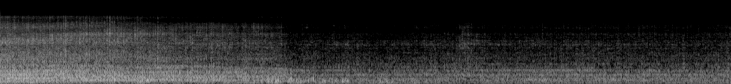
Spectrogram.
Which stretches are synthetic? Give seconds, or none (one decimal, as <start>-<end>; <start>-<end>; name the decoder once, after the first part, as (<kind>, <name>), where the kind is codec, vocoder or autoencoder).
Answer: none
